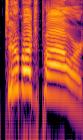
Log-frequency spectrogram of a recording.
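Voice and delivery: loud, high-pitched cry; hammed-up high yell; mock outburst. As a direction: shout it out over the top. Mock outburst repeating the phrase.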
